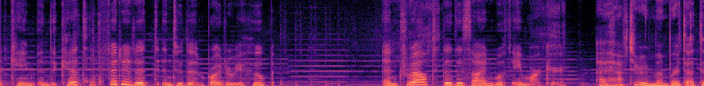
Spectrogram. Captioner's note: tap tap tap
